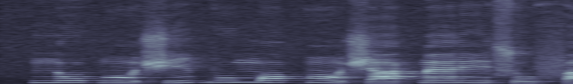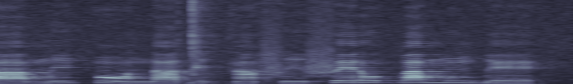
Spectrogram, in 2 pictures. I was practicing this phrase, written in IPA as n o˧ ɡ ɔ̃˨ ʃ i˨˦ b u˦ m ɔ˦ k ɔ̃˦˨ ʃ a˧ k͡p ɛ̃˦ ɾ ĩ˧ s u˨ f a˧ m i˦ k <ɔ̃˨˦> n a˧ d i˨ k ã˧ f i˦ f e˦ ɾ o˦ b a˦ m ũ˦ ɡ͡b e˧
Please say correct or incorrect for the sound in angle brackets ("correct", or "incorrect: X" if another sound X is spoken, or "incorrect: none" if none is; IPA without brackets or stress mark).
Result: incorrect: ɔ̃˦˨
